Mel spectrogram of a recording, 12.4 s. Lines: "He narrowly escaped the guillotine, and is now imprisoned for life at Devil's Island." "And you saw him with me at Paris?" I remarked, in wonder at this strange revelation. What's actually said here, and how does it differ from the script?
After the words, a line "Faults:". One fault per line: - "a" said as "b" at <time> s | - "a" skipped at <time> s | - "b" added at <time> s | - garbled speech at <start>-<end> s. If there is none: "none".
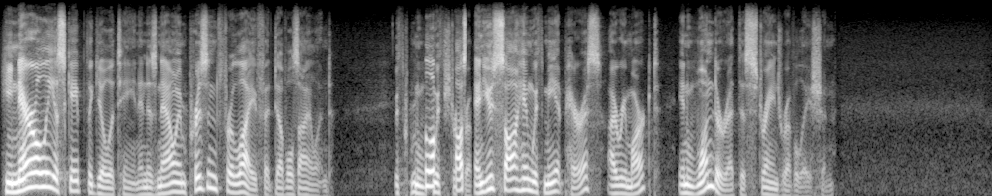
"He narrowly escaped the guillotine, and is now imprisoned for life at Devil's Island." [garbled] "And you saw him with me at Paris?" I remarked, in wonder at this strange revelation.
Faults:
- garbled speech at 4.9-5.9 s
